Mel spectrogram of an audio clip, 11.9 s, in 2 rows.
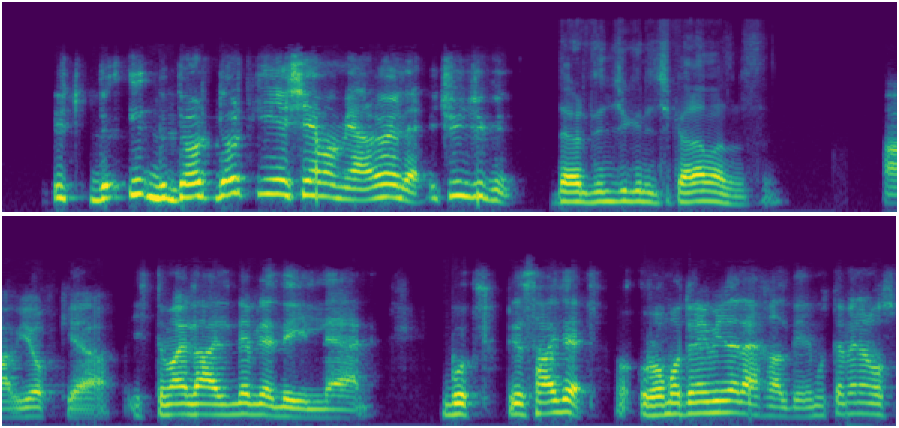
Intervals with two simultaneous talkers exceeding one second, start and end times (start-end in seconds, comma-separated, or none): none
